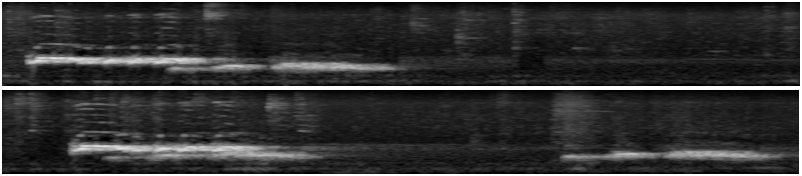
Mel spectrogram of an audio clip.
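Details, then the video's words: Zebra dove (perkutut) singing steadily: two full phrases of a high burry coo followed by lower trilled notes, separated by silent pauses of about two seconds, ending on a lone lower coo. "PERKUTUT GACOR SUARA MERDU"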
